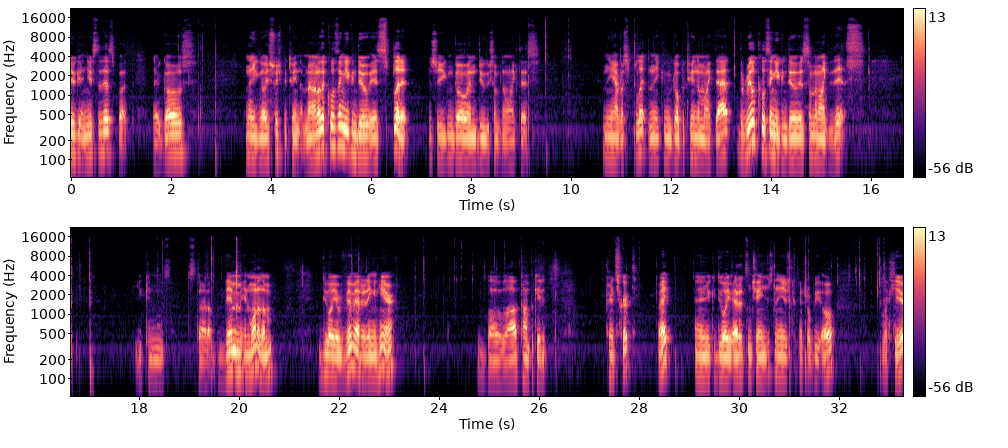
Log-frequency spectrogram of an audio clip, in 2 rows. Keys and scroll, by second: 2.5 ctrl+b, 2.9 n, 9.1 ctrl+b, 11.1 %, 11.2 ctrl+b, 11.5 o, 16.6 ctrl+b, 17.0 o, 18.1-21.2 typing, 19.9 Return, 21.3 Down, 21.4 Down, 21.5 Down, 21.7 Down, 22.1 Up, 22.2 space, 22.4 Down, 23.1-23.8 Down, 23.5 space, 23.7 Down, 23.9 Down, 24.0 Down, 24.2 Up, 24.8 Up, 25.1-25.8 Up, 25.8 Down, 26.3 Down, 26.9 Down, 27.0 Page_Down, 27.3 Page_Up, 27.4 Up, 27.9 Up, 28.7 Down, 31.0 ctrl+b, 31.3-33.2 typing, 32.1 Return.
